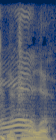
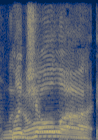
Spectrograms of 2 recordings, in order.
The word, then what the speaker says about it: La Jolla: Rachel says, a few years ago, she was talking to some customers about travel, and I proceeded to pronounce La Jolla phonetically with the J sound. – Oh, La Jolla. – La Jolla.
